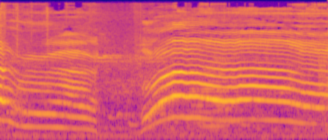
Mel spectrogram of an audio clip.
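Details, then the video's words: Domestic cat during a fight, giving two long drawn-out yowls: the first slides slowly downward and breaks off, then after a short gap a second yowl rises steeply and holds a long, steady, wavering tone. "cat funny fights sound"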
